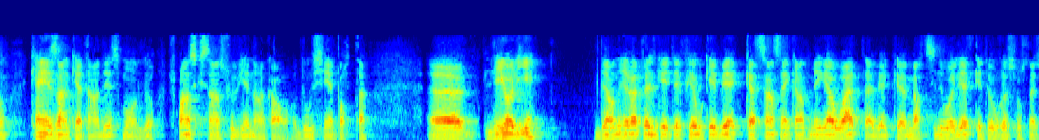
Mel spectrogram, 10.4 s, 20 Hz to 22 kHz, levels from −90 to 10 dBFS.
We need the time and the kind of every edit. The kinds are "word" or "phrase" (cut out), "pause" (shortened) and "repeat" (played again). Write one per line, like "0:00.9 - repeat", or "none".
0:01.6 - pause
0:04.8 - pause
0:06.6 - word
